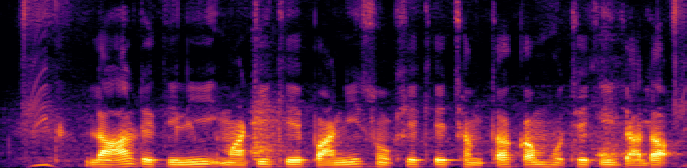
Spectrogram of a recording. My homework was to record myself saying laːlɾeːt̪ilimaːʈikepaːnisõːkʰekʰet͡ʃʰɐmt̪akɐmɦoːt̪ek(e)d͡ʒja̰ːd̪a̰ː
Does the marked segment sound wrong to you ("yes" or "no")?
yes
